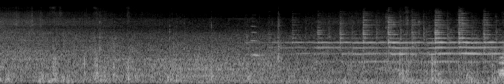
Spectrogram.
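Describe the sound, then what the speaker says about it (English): A CSX freight train rumbles past on track 1 at Folkston, Georgia, a continuous loud roar of wheels and cars with steady rail noise and brief squeals building near the end. "CSX Q something coming by Folkston on track 1."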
